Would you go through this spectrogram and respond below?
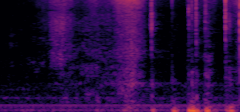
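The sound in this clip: A few quick, faint clicks of keys being typed on a computer keyboard, a brief irregular burst of tapping that follows a soft rustle.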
